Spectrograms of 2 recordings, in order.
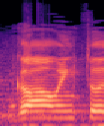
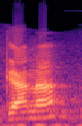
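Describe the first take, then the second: First: Both words are said fully and separately. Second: The words are reduced and blended into one. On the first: This is the formal form used in writing. "this is formal" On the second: This is the informal spoken form. "they say what?"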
